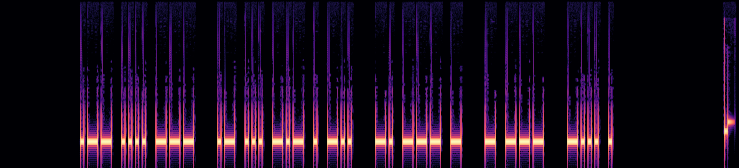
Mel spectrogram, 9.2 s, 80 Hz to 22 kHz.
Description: Morse code, heard as a keyed tone, about 28 wpm, 700 Hz. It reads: WHO ASKED NOT TO BE
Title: Sets of 5 Words Encore2 28wpm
